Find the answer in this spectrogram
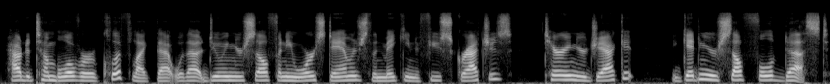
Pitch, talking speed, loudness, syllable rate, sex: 185 Hz, 200 wpm, -18 LUFS, 5.6 syllables/s, female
